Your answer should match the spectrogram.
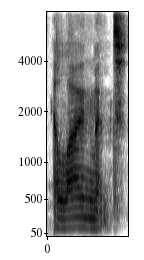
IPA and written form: əˈlaɪn.mənt (Alignment)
